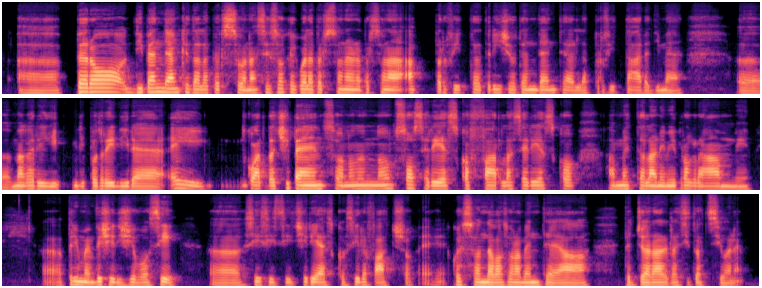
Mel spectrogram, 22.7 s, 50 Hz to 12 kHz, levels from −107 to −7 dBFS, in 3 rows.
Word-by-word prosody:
Uhm, 100 -1 -6
però 145 -3 +6
dipende 135 +2 +3
anche 130 0 +3
dalla 115 -2 0
persona. 110 -2 +1
Se 110 +3 -4
so 130 +2 -2
che 125 -2 -4
quella 120 0 +3
persona 120 0 -1
è - - +3
una 110 0 +2
persona 110 -1 +1
approfittatrice 115 0 -4
o - - -2
tendente 110 0 -1
all'approfittare 105 0 -6
di 100 +1 -8
me, 95 -1 -4 0.5
uhm, 90 -2 -6
magari 110 -2 0
gli 105 0 -6
potrei 110 0 +1
dire: 100 -2 0
"Ehi, 120 -6 -2 0.3
guarda, 115 - +1
ci 150 +5 +1
penso. 120 -2 +4
Non 120 +1 +1
non 120 +1 0
so 130 0 +1
se 125 -2 -3
riesco 115 0 +2
a - - -2
farla, 115 -1 +1
se 120 0 -2
riesco 115 -1 -3 0.3
a 110 - -4
metterla 115 -1 +2
nei 110 0 +2
miei 110 - +1
programmi;" 105 -3 -1 0.6
ehm, - - -9
prima 115 -3 +3
invece 110 +1 +3
dicevo: 100 0 -1
"Sì, 105 0 +1 0.3
uhm, 90 0 -3
sì, 115 +3 -4
sì, 110 -2 -5
sì, 100 0 -7
ci 105 +3 -3
riesco, 100 -2 0
sì, 110 +2 -2
lo 105 - -2
faccio," 95 -1 -2
e 110 +1 -12
questo 110 -2 0
andava 100 -1 +5
solamente 100 -1 +1
a 90 0 +2 0.3
peggiorare 100 0 +3
la 95 +1 -4
situazione. 95 -2 -5
110 Hz, 170 wpm, -25 LUFS, 100-115 Hz, 0.6 s, però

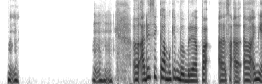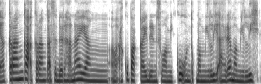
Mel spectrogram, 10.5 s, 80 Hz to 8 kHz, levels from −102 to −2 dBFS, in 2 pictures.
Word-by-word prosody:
Mhm. 215 -2 0 1.5
Mhm 210 - -4
mhm. 200 +1 -2 0.5
Eee, 235 0 +2
ada, 230 +6 +4
sih, 325 +1 -2
Kak, 290 0 +3
mungkin 250 +3 +3
beberapa, 200 0 +2 0.2
eee, 200 - -1
sa - - -5
eee 165 - -3
eee, 215 -1 0
ini, 245 - +4
ya, 175 - -2
kerangka 245 +3 +4
kerangka 205 0 -1
sederhana 205 +2 0
yang, 195 -5 0
eee, 185 - -5
aku 190 +4 -5
pakai 200 -5 -1
dan 180 -1 -1
suamiku 180 +3 -1
untuk 195 -1 -3
memilih, 185 +1 0
akhirnya 205 +2 +2
memilih 180 +3 0
200 Hz, 160 wpm, -23 LUFS, 185-220 Hz, 1.5 s, ada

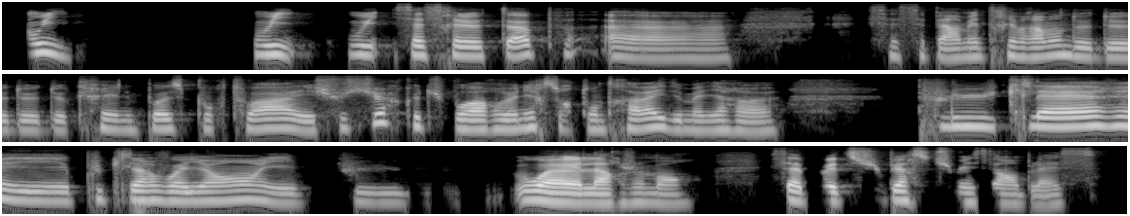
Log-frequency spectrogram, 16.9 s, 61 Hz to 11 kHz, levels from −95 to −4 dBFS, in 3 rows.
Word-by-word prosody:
Oui! 225 -8 0 0.9
Oui, 205 -1 0 0.2
oui. 200 -2 -2
Ca 195 -1 0
serait, 185 -1 +1
heu, - - -3
top, 180 +3 0
heu, 155 -5 -6 0.7
ça 180 - -14
ça 180 - -16
permettrait 170 +3 -3
vraiment 175 +4 -1
de 175 -3 -4
de 160 -1 -5
de 155 0 -6
de 155 +1 -8
créer 170 +3 -6
une 160 -1 -11
pause 170 +1 -2
pour 170 -2 -13
toi, 180 +1 +1
et - - -2
je - - -3
suis 185 - -7
sûre 275 +9 -3
que 205 - -5
tu - - -10
pourras 165 -2 +4
revenir 170 +3 -3
sur - - -5
ton 170 - -7
travail 180 +3 0
de 165 - -7
manière, 155 0 -6
heu, 145 0 -4 0.7
plus 205 -1 -3
claire 205 +1 +5
et 175 -5 -1
plus 190 +4 -11
clairvoyant 175 0 +1
et 145 -4 -6
plus 150 -2 -13 0.5
ouais, 165 -5 +10
largement. 145 -1 +1 0.4
Ca 180 - +3
peut 170 +2 +1
être 170 - -6
super 180 +1 +2
si - - -1
tu - - -3
mets 155 - -4
ça 150 - -4
en 140 - -2
place. 130 +1 -10
170 Hz, 190 wpm, -27 LUFS, 155-190 Hz, 0.9 s, ouais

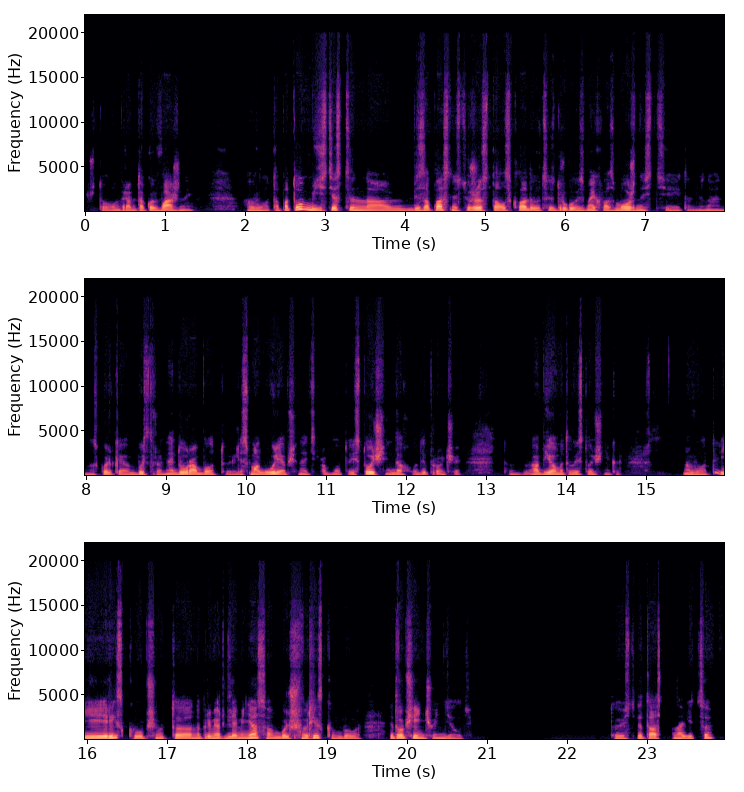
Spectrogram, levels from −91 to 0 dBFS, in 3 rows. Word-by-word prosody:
Что 105 - -11
он 105 0 -8
прям 110 -2 -5
такой 110 +1 -1
важный, 100 -2 0 0.7
вот. 100 -4 -7
А 100 - -9
потом, 225 - +4
естественно, 125 - 0
безопасность 115 - 0
уже 130 +4 +5
стала 120 -2 -1
складываться 115 0 0
из - - -4
другого: 120 -1 -1
из 95 - -7
моих 120 +2 -4
возможностей, 105 -3 -2
там, 105 -2 -17
не 105 - -12
знаю, 100 -1 -10
насколько 110 +2 -5
я 105 - -7
быстро 110 +2 -3
найду 110 +4 +2
работу 110 -2 0
или 100 -1 -12
смогу 115 +3 +2
ли 120 - +6
я 110 - 0
вообще 105 - -12
найти 100 -1 -11
работу, 105 0 -13
источник 110 +1 +3
дохода 105 0 -6
и - - -9
прочее, 105 -5 -12 0.6
там, 100 -1 -15 0.2
объём 110 +1 +1
этого 105 0 -6
источника, 110 +3 -12 0.8
вот. 105 -3 -6
И 130 -3 +7
риск, 215 +6 +4
в 115 - +1
общем-то, 115 +2 0
например, 115 +3 0
для 110 +2 +1
меня 145 - +4
самым 115 -8 -5
большим 120 +1 0
риском 125 - 0
было- 110 -2 -6 0.3
это 125 - +3
вообще 140 +2 +4
ничего 105 -2 -6
не 105 0 -5
делать. 100 -2 -12 1.7
То 110 - -6
есть 105 -4 -8
это 115 -1 +2
остановиться 120 - -3
110 Hz, 155 wpm, -24 LUFS, 105-120 Hz, 1.7 s, И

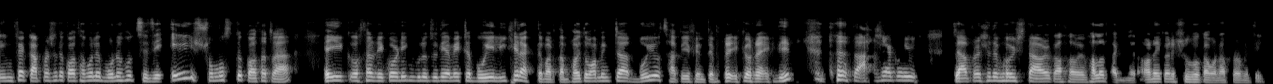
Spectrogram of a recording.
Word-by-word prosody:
infact 165 +4 -1
আপনার 175 +3 -5
সাথে 190 0 -4
কথা 170 0 0
বলে 185 - +2
মনে 180 +3 +1
হচ্ছে 190 -6 -2
যে 145 - +3 0.2
এই 270 - 0 0.2
সমস্ত 185 +3 -3
কথাটা 140 -2 +2 0.5
এই 180 - +4
কথার 170 +2 +2
রেকর্ডিংগুলো 180 0 0
যদি 170 - 0
আমি 175 - 0
একটা 170 0 0
বইয়ে 160 +2 +4
লিখে 175 +5 0
রাখতে 145 - -2
পারতাম, 115 -1 0
হয়তো 140 +3 +3
আমি 165 - -2
একটা 165 0 +3 0.2
বইও 185 +7 +3
ছাপিয়ে 130 -1 -3
ফেলতে 120 -2 -2
পারি 155 -1 +3
কোনো 145 -2 +4
একদিন। 155 - 0 0.4
হ্যা? 215 - +5
তো - - +1
আশা 190 +3 -4
করি 185 -1 +1 0.4
যে - - +5
আপনার 165 +3 -1
সাথে 175 -1 0
ভবিষ্যতে 170 -1 0
আবার 135 +1 +3
কথা 125 -1 -1
হবে। 115 -1 -1
ভালো 150 - +3
থাকবেন। 95 -1 -6
অনেক, 130 +2 +1
অনেক 125 0 -2
শুভকামনা 105 -4 0
আপনার 100 - -5
প্রতি। 95 - -11
165 Hz, 225 wpm, -23 LUFS, 135-180 Hz, 0.5 s, হ্যা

